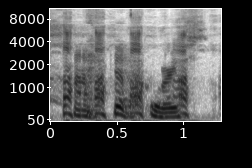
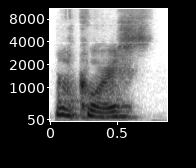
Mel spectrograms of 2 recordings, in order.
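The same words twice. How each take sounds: First: Soft laugh into a higher, softer repeat; amused at the obvious. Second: Said in the usual way. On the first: Real, not acted.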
